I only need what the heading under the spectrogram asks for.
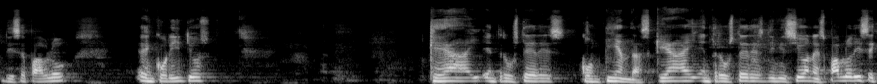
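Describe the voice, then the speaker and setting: Man, thirties, pastor preaching in a church, fairly high voice, rhetorical questions with firm answers. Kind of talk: sermon.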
